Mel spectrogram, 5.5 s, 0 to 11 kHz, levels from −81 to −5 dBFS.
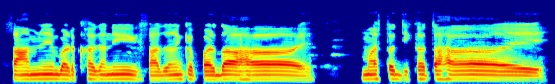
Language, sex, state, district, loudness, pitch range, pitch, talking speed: Sadri, male, Chhattisgarh, Jashpur, -16 LUFS, 130-140 Hz, 135 Hz, 130 wpm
